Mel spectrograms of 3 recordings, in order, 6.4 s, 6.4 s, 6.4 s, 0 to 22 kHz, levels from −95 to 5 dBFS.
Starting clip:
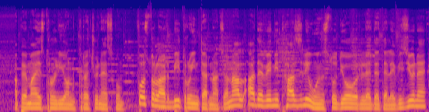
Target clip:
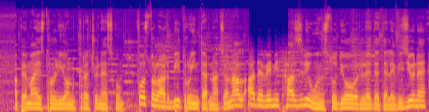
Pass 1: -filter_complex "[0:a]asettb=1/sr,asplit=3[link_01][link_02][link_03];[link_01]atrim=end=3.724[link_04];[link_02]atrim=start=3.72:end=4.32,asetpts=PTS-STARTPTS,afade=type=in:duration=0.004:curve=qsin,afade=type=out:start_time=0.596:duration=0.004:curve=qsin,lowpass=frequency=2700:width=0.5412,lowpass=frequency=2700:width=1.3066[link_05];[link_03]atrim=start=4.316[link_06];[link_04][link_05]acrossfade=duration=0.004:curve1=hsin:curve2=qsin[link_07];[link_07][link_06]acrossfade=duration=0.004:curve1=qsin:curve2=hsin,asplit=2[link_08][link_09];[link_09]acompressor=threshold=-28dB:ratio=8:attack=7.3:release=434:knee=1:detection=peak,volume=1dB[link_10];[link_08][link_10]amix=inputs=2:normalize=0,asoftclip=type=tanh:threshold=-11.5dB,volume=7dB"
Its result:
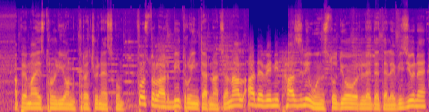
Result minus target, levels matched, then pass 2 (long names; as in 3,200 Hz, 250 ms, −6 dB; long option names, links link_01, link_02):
soft clipping: distortion +10 dB
-filter_complex "[0:a]asettb=1/sr,asplit=3[link_01][link_02][link_03];[link_01]atrim=end=3.724[link_04];[link_02]atrim=start=3.72:end=4.32,asetpts=PTS-STARTPTS,afade=type=in:duration=0.004:curve=qsin,afade=type=out:start_time=0.596:duration=0.004:curve=qsin,lowpass=frequency=2700:width=0.5412,lowpass=frequency=2700:width=1.3066[link_05];[link_03]atrim=start=4.316[link_06];[link_04][link_05]acrossfade=duration=0.004:curve1=hsin:curve2=qsin[link_07];[link_07][link_06]acrossfade=duration=0.004:curve1=qsin:curve2=hsin,asplit=2[link_08][link_09];[link_09]acompressor=threshold=-28dB:ratio=8:attack=7.3:release=434:knee=1:detection=peak,volume=1dB[link_10];[link_08][link_10]amix=inputs=2:normalize=0,asoftclip=type=tanh:threshold=-5.5dB,volume=7dB"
